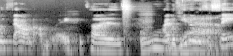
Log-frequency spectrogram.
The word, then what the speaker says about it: Amaarae: Amaarae.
